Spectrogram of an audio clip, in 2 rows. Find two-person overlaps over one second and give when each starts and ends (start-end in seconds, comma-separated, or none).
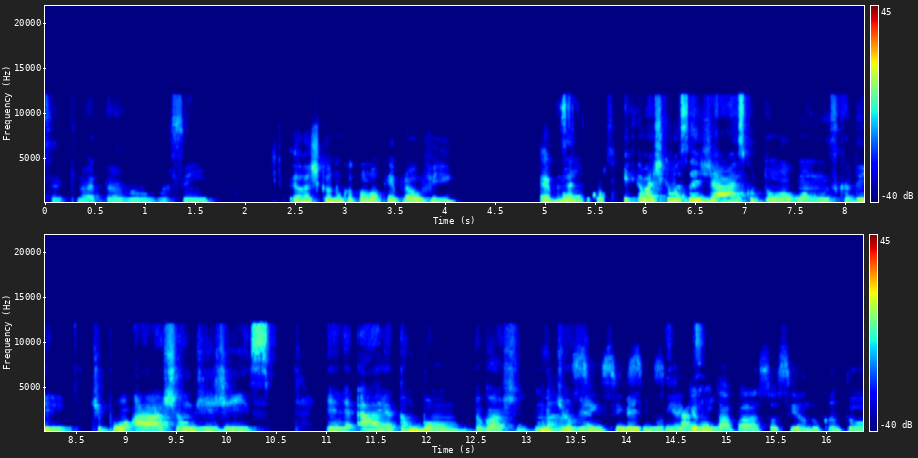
13.2-14.9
